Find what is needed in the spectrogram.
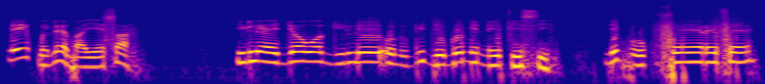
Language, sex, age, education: Yoruba, male, 15-29, tertiary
